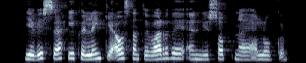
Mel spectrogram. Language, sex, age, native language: Icelandic, female, 40-49, Icelandic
